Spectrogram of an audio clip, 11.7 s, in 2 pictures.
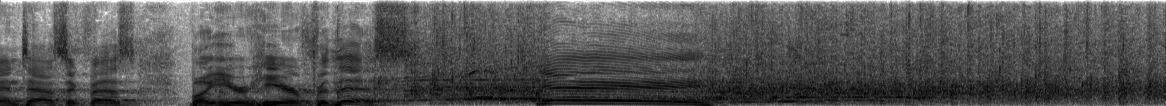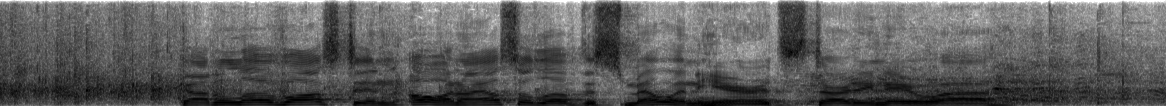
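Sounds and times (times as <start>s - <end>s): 
speech: 0.0s - 3.9s, 6.7s - 11.1s
audience applause at a live comedy show in Austin: 1.9s - 8.5s, 10.8s - 11.6s
laughter: 9.6s - 11.6s.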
